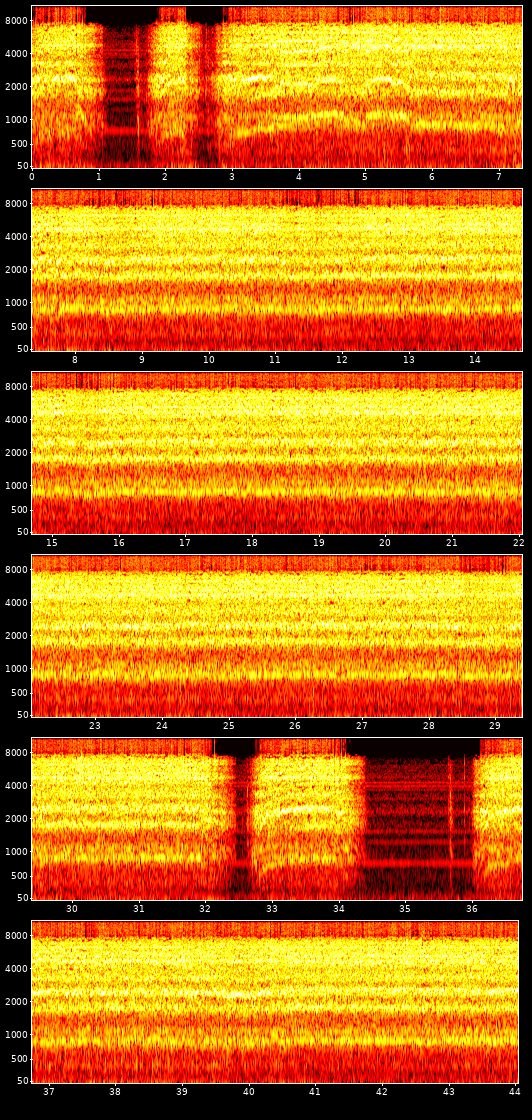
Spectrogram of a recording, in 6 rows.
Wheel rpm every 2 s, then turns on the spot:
50, 240, 260, 220, 230, 230, 230, 230, 230, 230, 240, 240, 230, 230, 230, 140, 110, 70, 230, 220, 230, 230.
none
